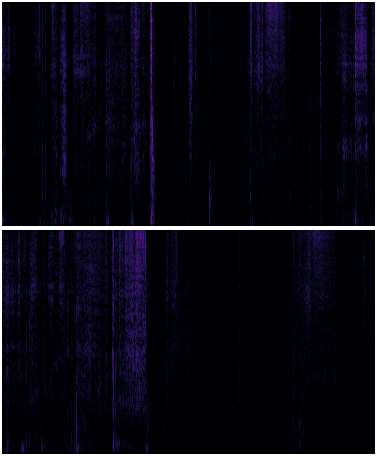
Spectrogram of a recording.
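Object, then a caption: Thick uncoated paper pages. Long nails and fingertips rub along thick, uncoated printed encyclopaedia pages as a page curls over, giving soft, dry papery scratches and rustles with bright edges. The sound comes in short bursts broken by brief silences, including a few seconds of quiet near the end before the rubbing resumes.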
